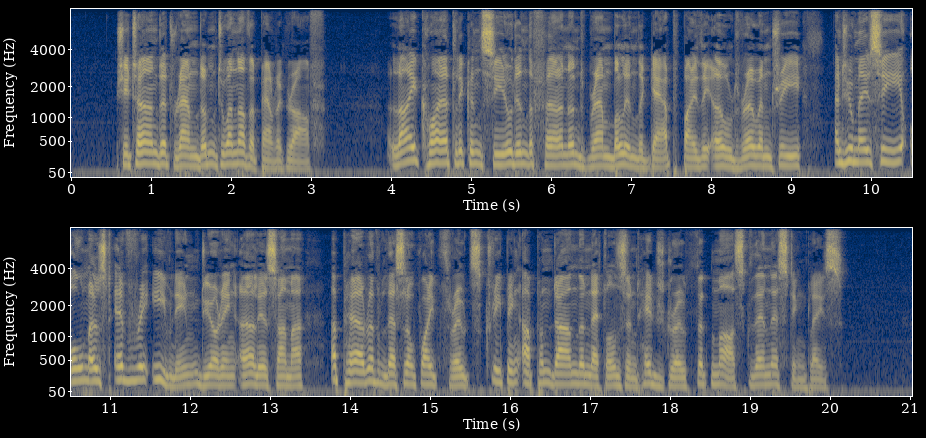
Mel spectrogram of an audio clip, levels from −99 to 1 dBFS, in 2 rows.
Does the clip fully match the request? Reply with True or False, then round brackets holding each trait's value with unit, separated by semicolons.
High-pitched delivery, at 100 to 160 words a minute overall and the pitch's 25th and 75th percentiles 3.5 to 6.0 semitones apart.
False (135 Hz; 150 wpm; 4.3 semitones)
